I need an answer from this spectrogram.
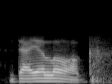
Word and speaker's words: dialogue: এক্সাম্পলটা হচ্ছে DIALOGUE, এখানে IA আছে, সামনে আই এর আগে ডি কনসোনেন্ট, পেছনে একটি কনসোনেন্ট এল, তাহলে উচ্চারণটা কি হবে? ডায়ালগ, ডায়ালগ উচ্চারণটা হচ্ছে, এটাই বলা হচ্ছে।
